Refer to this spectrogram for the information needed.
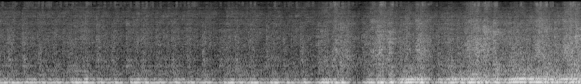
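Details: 1978 Honda CB750 K8 four-cylinder, freshly first-started on battery booster with temporary fuel supply; rough, uneven throttle blips, revs rising and falling, no knocks or grinding heard; normal revving.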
